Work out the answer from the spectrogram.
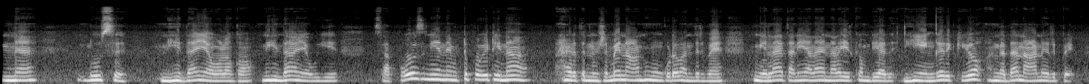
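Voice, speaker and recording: A woman's voice: fairly low pitch, fairly even intonation, fairly quick, darkish tone, dull audio, a little hiss or hum, lightly acted. A woman voicing a playful, devoted young man in a cartoon, teasing and affectionate. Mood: tender. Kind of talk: cartoon voice acting.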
